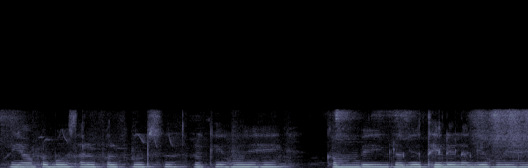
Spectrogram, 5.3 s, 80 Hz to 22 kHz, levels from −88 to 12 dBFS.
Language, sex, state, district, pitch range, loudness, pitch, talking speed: Hindi, female, Jharkhand, Jamtara, 275-280 Hz, -30 LUFS, 275 Hz, 170 wpm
